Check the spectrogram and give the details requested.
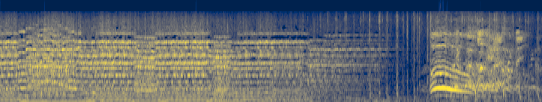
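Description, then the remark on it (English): Horse hooves beat a quick, uneven clatter after a swell of orchestral music fades, followed by a loud voice calling out over the galloping. “Come on, get down off that horse, kid.”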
